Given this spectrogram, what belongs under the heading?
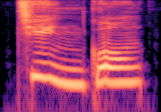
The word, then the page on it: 进攻: jìn gōng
